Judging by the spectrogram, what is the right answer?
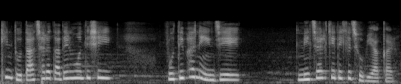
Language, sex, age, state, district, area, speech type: Bengali, female, 18-30, West Bengal, Birbhum, urban, spontaneous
